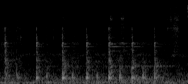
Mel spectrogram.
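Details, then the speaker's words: 2006 Chevy Uplander right rear brake caliper rocked by hand gives sharp metallic clanks; caliper loose from missing slide-pin rubber bushings, causing banging over bumps while driving. "problem where as you're driving down the road and going over bumps there's a banging noise that's coming from this area and i've already gone over the rear suspension shocks springs trailing arms bushings even the exhaust system and i can't find anything loose that's making any noise except for this rear brake caliper"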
